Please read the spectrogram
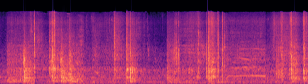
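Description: Skateboards rolling and doing flip tricks on flat ground: a series of sharp pops and clacks as tails strike and boards land, over the rumble of the wheels.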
